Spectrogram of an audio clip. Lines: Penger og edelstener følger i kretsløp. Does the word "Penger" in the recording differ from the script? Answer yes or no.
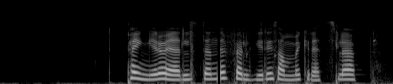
no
